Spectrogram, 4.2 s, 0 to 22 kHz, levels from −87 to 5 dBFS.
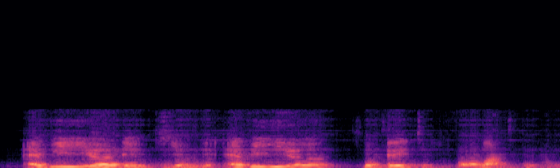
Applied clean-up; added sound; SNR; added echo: neural separator model SepFormer DNS4.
